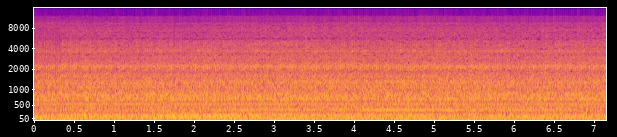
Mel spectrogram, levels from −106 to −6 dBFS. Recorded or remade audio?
recorded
